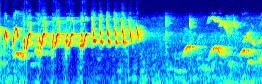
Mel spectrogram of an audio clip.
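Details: White-rumped shama in full song, used as a lure to make other shamas sing: a fast, buzzy, high trill of evenly repeated notes, then short separate whistled phrases that rise and fall.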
